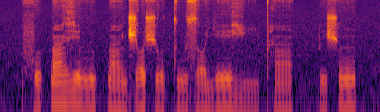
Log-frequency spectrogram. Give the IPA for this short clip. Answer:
fo˨k͡pã˦ɣɪ˦˨lu˨ k͡pã˨d͡ʒɔ˦ʃo˨ tu˨zɔ˨ jeː˦ ɣiː˨pʰã˦ | pɪ˨ ʃũ˦

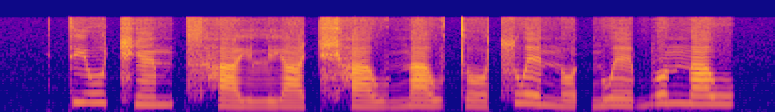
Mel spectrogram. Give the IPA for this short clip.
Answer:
t̪ju˦t͡ɕẽ˧mt͡sʰa˨˩j lja˨˩t͡ɕʰa˨˩wn̪a˧w t̪o˨˩t͡swe˥˧n̪o˨t̚n̪we˧ bo˦n̪a˦w

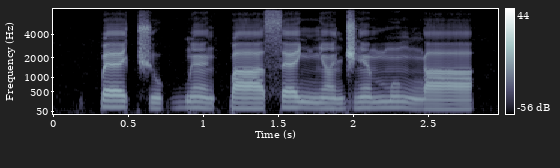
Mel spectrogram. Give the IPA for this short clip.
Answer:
k͡pɛ˦t͡ʃu˨ ɡ͡bɛ̃˦˨k͡paː˧sɛ˦ ɲã˧d͡ʒɛ̃˦mũ˦ ŋaː˨

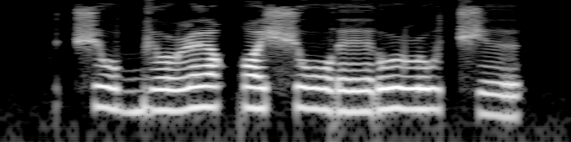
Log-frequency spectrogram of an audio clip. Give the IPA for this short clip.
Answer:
t͡ʃʊ˦˨ bʲo˨ɭɛ˦ qʷɪ˦ʃo˦˨ɾe˨ ɾu˦ɭu˦ t͡ʃɪ˨

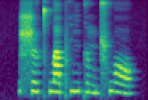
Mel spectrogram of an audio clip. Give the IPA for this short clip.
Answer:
ʂɻ̩˧˥t̪ʰwä˧˥pʰi˧˥ŋkə˨˩n ʈ͡ʂʰwɔ˥˩

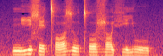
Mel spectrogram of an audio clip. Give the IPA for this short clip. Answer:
ɲiɬe tʰɔ zutʰo ɮɔfʲeju

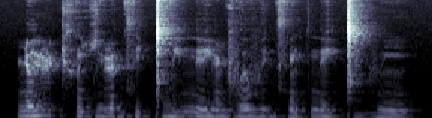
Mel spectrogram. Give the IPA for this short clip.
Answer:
ɳəjɭeʈ xə̃çe̤ɭəɡsi ǀə̤j nejə̃ɖ və veɡsẽknej ǀi̤ vĩ

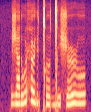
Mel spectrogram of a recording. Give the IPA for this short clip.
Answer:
ʒaɾuħə˞ ɾʲoǀɤɡ͡ǀe ʃə˞ɹo

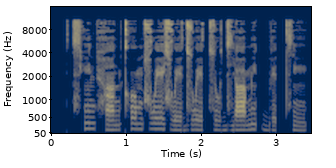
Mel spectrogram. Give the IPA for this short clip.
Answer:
t͡sʰĩ˦nhã˧n kʰo˦mɕwe˦ɕwe˨˩d͡zwe˧ t͡su˨˩d͡zja˧mĩ˦t̚ be˨t̚t͡sĩ˨˩

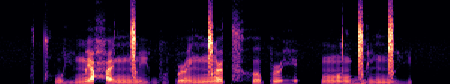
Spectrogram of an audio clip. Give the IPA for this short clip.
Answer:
tʰwi̤˨˩˦me˥ħɛ˨˩˦ ŋ͡ǀi˩ bɔ̤˧pɹẽ˧ŋ͡ǀə˞˥ t͡sʰʊ˥pɹe̤˩ | ŋɔ̃˨˩˦ɡ͡ǀĩ˨˩˦ŋ͡ǀi̤˩

